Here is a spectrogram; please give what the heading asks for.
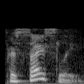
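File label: "precisely", English; QFreeRecite; TTS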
